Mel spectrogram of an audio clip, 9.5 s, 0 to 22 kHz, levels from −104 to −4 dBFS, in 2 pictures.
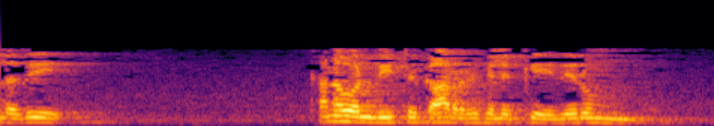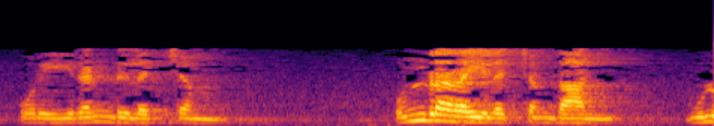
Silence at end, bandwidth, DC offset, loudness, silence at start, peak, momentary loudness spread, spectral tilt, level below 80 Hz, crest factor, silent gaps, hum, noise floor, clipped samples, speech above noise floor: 0 s; 4.6 kHz; under 0.1%; -18 LUFS; 0 s; 0 dBFS; 16 LU; -9 dB/octave; -64 dBFS; 20 dB; none; none; -55 dBFS; under 0.1%; 38 dB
